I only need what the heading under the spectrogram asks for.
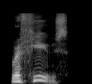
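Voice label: "refuse", English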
